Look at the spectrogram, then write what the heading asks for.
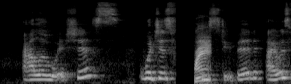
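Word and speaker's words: Aloysius: and it's Stark weather apparently his first name's pronounced aloicious which is stupid I was pronouncing it aloisius cuz like that's how it's spelled like just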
